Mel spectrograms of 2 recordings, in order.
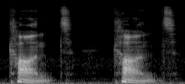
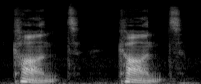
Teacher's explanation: The key to pronouncing this word correctly is that the vowel sound should be a long vowel sound rather than a short vowel sound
